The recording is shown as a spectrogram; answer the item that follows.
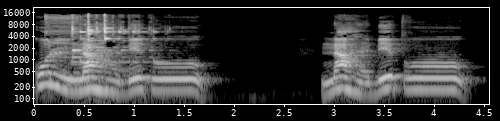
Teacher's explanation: اگر ہاں ملا کر پڑھیں گے تو پھر قُلْنَا والا الف مدہ اور حمزہ وصلی یہ دونوں حذف ہو جائیں گے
